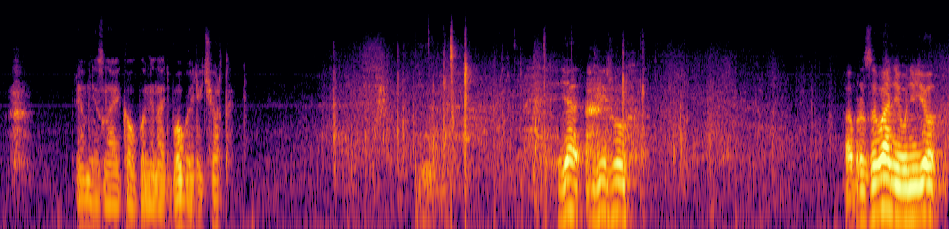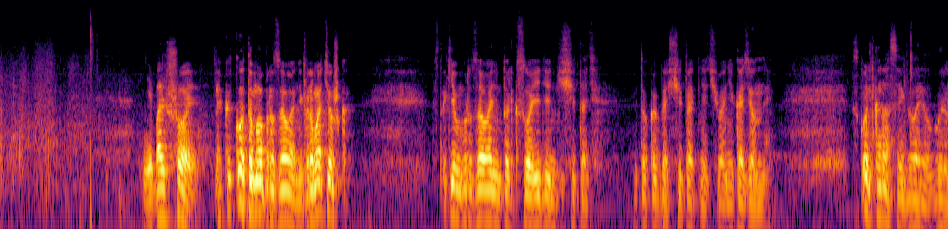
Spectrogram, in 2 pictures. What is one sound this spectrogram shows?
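A middle-aged man speaks earnestly nearby.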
